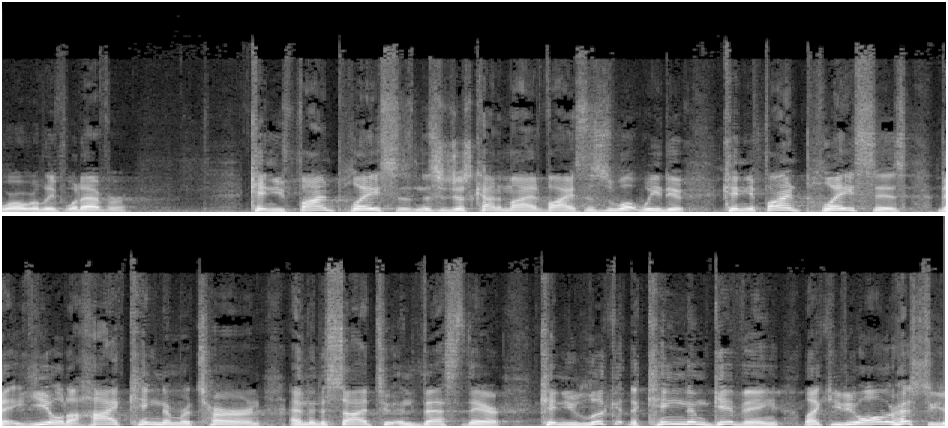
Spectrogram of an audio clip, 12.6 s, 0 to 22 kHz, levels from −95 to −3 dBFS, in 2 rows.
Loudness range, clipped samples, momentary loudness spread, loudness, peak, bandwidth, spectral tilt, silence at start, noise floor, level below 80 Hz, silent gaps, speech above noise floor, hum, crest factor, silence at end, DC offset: 2 LU; under 0.1%; 5 LU; -14 LUFS; 0 dBFS; 18 kHz; -6 dB/octave; 0 s; -43 dBFS; -56 dBFS; none; 30 dB; none; 14 dB; 0 s; under 0.1%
